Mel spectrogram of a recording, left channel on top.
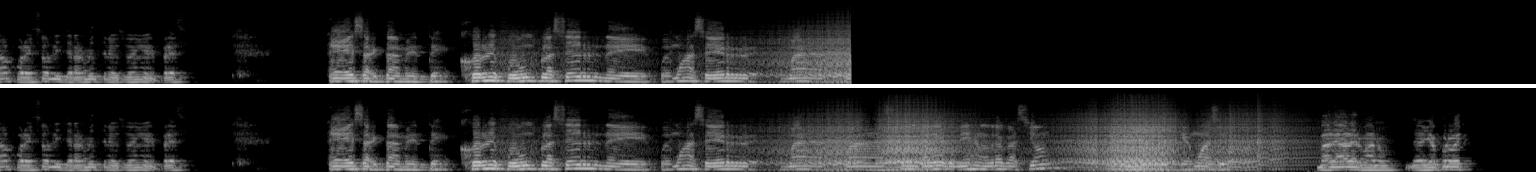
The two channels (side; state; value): left; drops out; at 8.6 s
